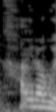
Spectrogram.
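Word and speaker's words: χ: 이 X하고 이건 X는 아니에요. 얘는 카이라고 읽어요. 그리크 문자 카이고요.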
